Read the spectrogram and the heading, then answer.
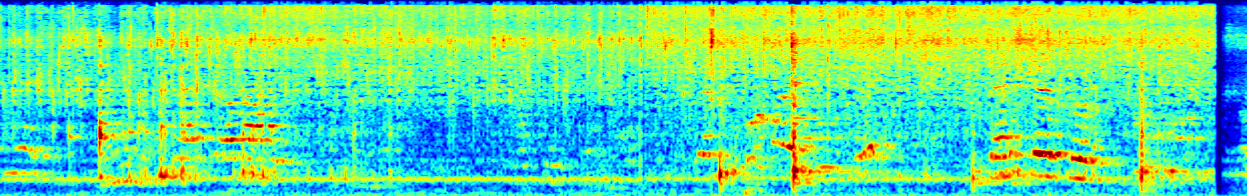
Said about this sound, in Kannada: ದ್ರಾಕ್ಷಿ ಗೋಡಂಬಿ ಇಷ್ಟು ಫ್ರೈ ಆದಮೇಲೆ ಎತ್ಕೊಳ್ಳಿ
